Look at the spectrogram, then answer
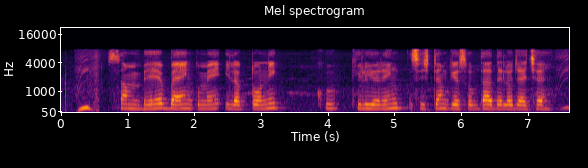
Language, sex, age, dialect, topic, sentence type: Maithili, male, 18-24, Angika, banking, statement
